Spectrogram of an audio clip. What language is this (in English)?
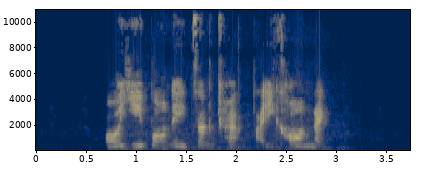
Cantonese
